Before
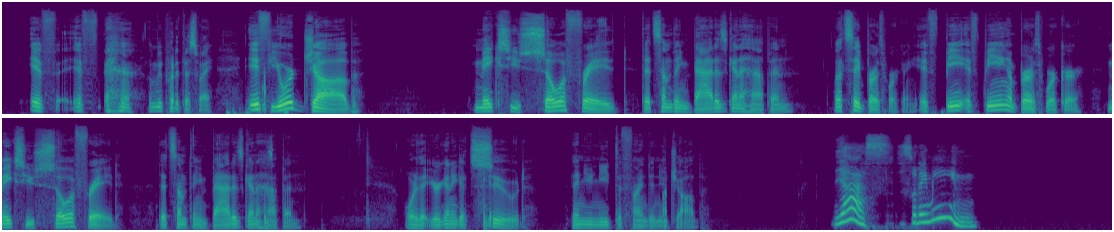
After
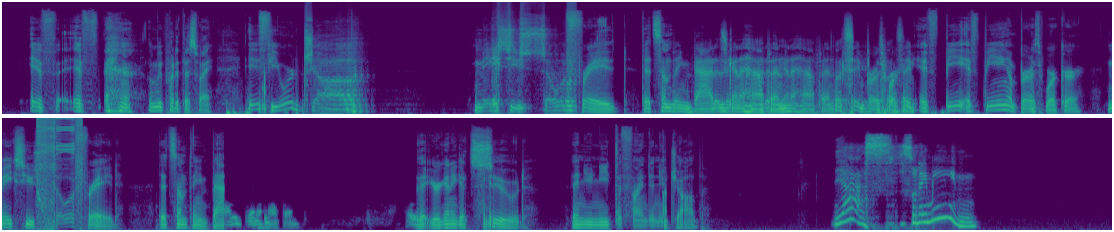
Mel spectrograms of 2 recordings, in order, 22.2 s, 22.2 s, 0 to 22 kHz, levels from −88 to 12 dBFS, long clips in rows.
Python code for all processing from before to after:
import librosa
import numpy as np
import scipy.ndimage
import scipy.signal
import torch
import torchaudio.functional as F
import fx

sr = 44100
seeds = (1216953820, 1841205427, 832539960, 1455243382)

y = fx.chain(x, sr, fx.comb(ms=5.8, depth=0.48),
    fx.leveller(passes=2),
    fx.echo_feedback(ms=62, feedback_pct=26, wet_db=-12.0), at=(2.93, 5.74))
y = fx.chain(y, sr, fx.lowpass(hz=2400.0, slope=12),
    fx.echo_single(ms=512, db=-22.0),
    fx.env_flatten(amount_pct=50), at=(6.7, 9.11))
y = fx.chain(y, sr, fx.highpass(hz=1200.0, slope=6),
    fx.resample_bad(factor=6, down='none', up='zero_stuff'), at=(11.44, 11.9))
y = fx.chain(y, sr, fx.envelope_sharpen(power=3.0),
    fx.cheby_ripple(hz=930.0, ripple_db=9),
    fx.ensemble(), at=(13.31, 15.25))
y = fx.chain(y, sr, fx.highpass(hz=490.0, slope=6),
    fx.high_shelf(hz=12000.0, db=7.5),
    fx.band_squash(depth_pct=70), at=(17.17, 17.72))
y = fx.chain(y, sr, fx.high_shelf(hz=2300.0, db=8.0),
    fx.comb(ms=4.6, depth=0.71),
    fx.sustainer(db_per_s=140.0), at=(19.57, 20.3))
y = fx.dynamic_eq(y, sr, hz=650.0, q=1.0, threshold_db=-36.0, ratio=4.0, max_db=-6)
y = fx.over_compress(y, sr, threshold_db=-28.0, ratio=-1.0)
y = fx.low_shelf(y, sr, hz=75.0, db=9.5)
